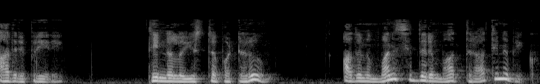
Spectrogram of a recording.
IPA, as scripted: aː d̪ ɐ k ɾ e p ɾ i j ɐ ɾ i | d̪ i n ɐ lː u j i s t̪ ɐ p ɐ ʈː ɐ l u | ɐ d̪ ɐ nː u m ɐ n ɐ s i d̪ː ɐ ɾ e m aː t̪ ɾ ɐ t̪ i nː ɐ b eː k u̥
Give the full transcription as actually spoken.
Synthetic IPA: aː d̪ ɐ ɾ e p ɾ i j ɐ ɾ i | t̪ i nː ɐ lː u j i s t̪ ɐ p ɐ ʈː ɐ ɾ u | ɐ d̪ ɐ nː u m ɐ n ɐ s i d̪ː ɐ ɾ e m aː t̪ ɾ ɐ t̪ i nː ɐ b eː k u̥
